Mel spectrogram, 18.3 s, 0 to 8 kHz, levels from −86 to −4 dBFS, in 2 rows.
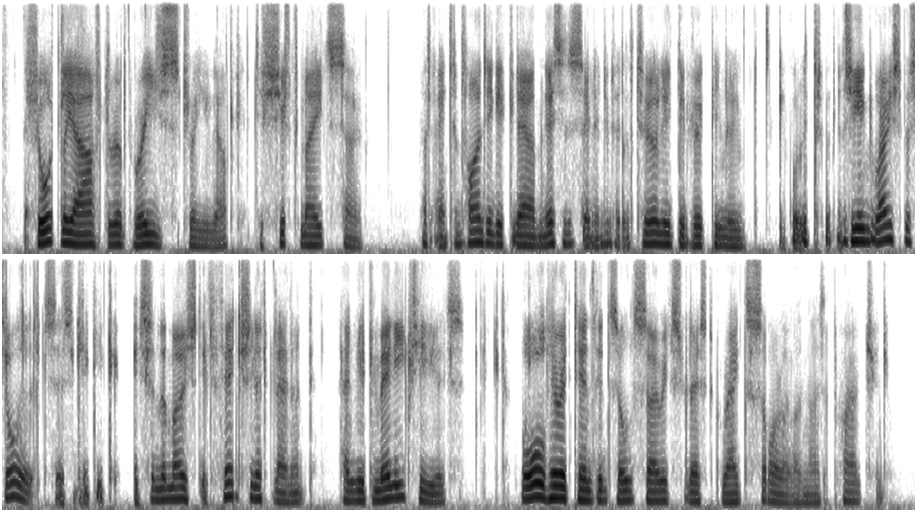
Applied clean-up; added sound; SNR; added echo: neural diffusion model UNIVERSE++.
